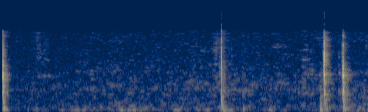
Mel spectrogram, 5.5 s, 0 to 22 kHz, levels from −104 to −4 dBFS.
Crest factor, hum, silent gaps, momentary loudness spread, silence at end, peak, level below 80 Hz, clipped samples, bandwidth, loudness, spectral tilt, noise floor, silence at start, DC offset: 36 dB; none; none; 12 LU; 0.3 s; -6 dBFS; -72 dBFS; under 0.1%; 7.4 kHz; -33 LUFS; 1 dB/octave; -76 dBFS; 0.05 s; under 0.1%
